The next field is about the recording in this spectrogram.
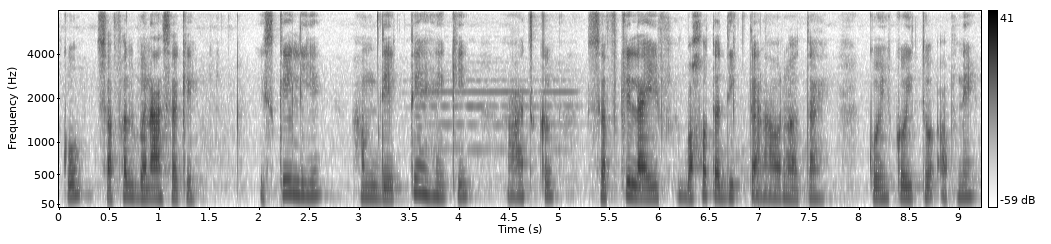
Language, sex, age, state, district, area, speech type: Hindi, male, 60+, Madhya Pradesh, Balaghat, rural, spontaneous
